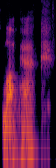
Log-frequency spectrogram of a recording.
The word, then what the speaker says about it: LAPACK: east coast people people outside of the us pronounce it lapack but it blasts blast to everybody and these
